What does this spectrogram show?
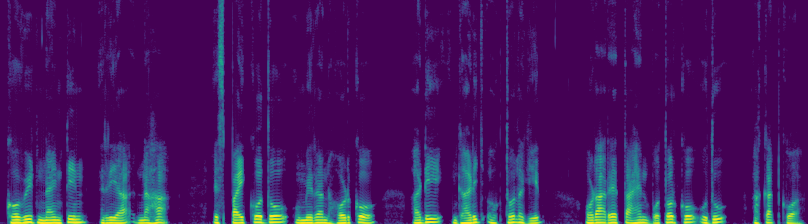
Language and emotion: Santali, fearful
